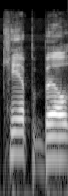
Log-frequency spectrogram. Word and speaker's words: Campbell: girl and that's that's great Dr Detroit says Camp Bell is how I pronounce it too as as two as two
